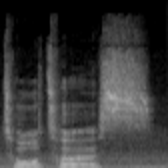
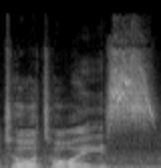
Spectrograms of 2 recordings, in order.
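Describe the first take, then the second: First: The ending is a short 'tus' sound. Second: The ending is a full 'toys' sound. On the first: This is the accepted pronunciation. The speaker calls it wrong. "how it's meant to be" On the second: This matches how Blastoise is said. The speaker calls it right. "to me, it should be"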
